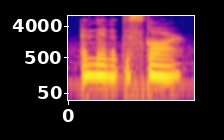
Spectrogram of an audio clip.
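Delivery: ordinary delivery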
